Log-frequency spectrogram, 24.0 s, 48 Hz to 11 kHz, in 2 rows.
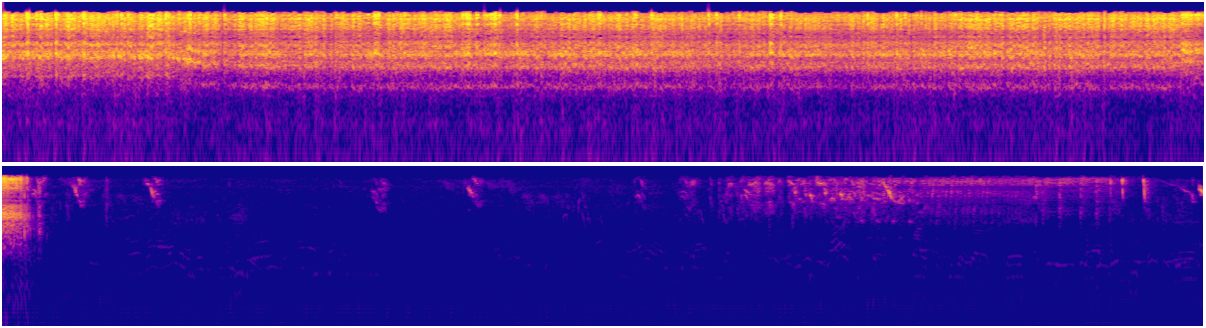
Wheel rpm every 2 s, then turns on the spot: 230, 170, 160, 160, 160, 140, 10, 0, 0, 0, 0, 0.
none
